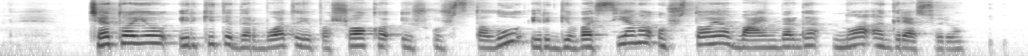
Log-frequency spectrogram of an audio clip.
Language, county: Lithuanian, Utena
